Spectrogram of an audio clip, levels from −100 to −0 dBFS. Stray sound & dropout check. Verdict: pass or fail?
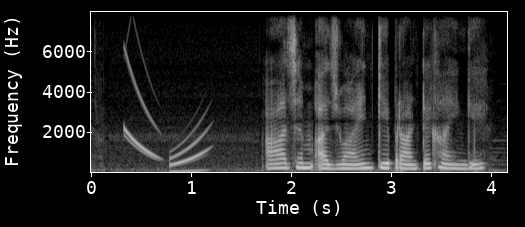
fail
